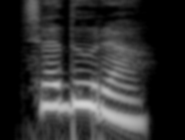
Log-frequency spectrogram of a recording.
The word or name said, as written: ಚತ್ತರಿ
